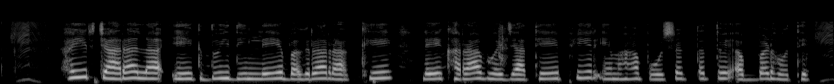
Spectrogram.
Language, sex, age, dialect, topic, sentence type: Chhattisgarhi, female, 51-55, Northern/Bhandar, agriculture, statement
